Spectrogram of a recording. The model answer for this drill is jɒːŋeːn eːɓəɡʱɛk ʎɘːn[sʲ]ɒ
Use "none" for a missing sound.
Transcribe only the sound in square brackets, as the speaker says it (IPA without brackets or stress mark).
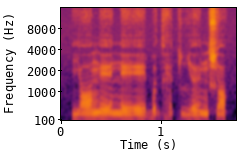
ɕ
